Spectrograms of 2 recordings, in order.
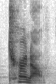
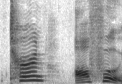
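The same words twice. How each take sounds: First: The two words are linked like one word. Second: The two words are said separately. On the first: The speaker calls it right. "이렇게 소리를 내는구나" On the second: The speaker calls it wrong. "이렇게 하지 않고"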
